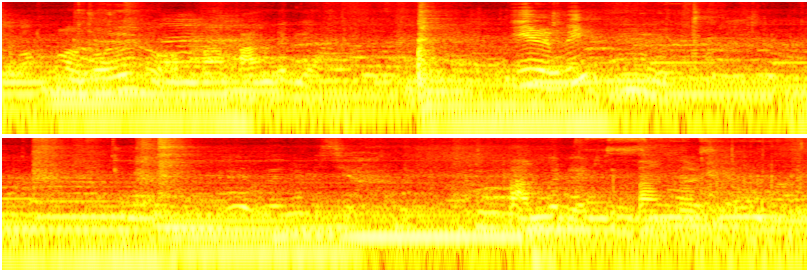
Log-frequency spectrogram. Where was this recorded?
in a crowded indoor space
